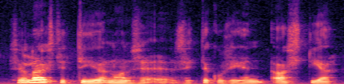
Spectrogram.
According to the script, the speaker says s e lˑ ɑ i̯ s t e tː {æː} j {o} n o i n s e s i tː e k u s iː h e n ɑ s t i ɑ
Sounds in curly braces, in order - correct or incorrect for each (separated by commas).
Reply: incorrect, correct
